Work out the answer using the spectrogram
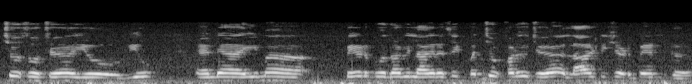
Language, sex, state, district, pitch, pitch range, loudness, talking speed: Marwari, male, Rajasthan, Churu, 180 Hz, 175-195 Hz, -13 LUFS, 175 wpm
